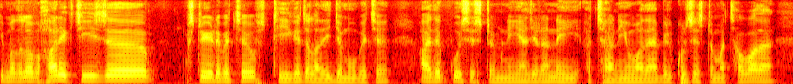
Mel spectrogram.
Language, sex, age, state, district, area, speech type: Dogri, male, 18-30, Jammu and Kashmir, Samba, rural, spontaneous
